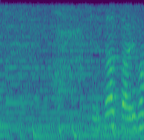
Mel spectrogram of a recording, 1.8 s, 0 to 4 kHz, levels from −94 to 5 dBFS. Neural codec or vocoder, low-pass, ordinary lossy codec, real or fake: none; 3.6 kHz; none; real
